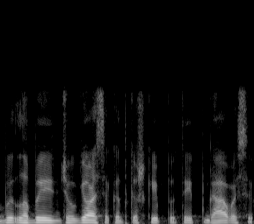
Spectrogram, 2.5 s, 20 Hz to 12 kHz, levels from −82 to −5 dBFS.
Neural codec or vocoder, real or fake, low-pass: codec, 16 kHz, 4 kbps, X-Codec, WavLM features, trained on Multilingual LibriSpeech; fake; 7.2 kHz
